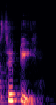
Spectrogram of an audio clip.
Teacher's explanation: that T becomes a flap R, city. Vowels becomes first stress, city, city.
